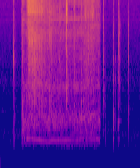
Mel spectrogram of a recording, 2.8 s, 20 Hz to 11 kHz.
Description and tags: sl50 zoom in
Samsung SL50 zooming in (motor noise)
zoom, sl50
